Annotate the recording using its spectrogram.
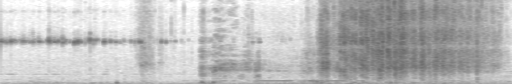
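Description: A soft rustling, scuffing noise that swells for about two seconds in the second half, with a weaker scuffle a little before it, over a faint steady high whine early on.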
